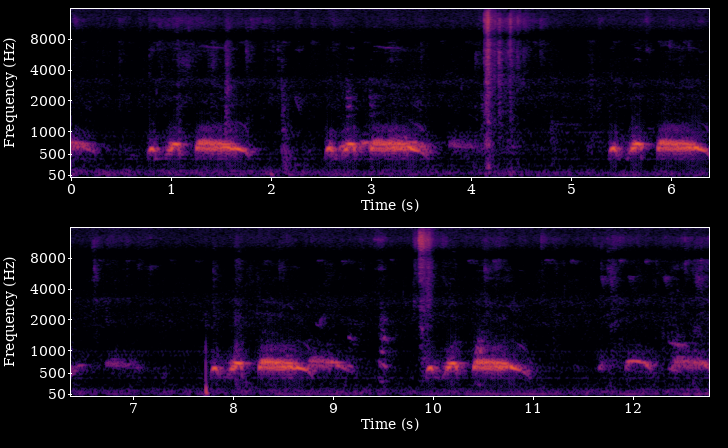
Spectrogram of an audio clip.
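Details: Breeding spotted doves, kept captive and called Khmer and Malay doves, repeating low hollow coo phrases, each a pair of short notes and a longer trailing coo, about five phrases with occasional sharp taps.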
